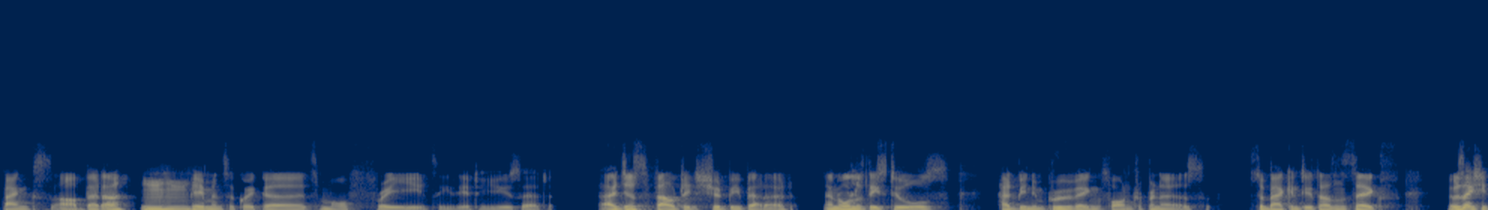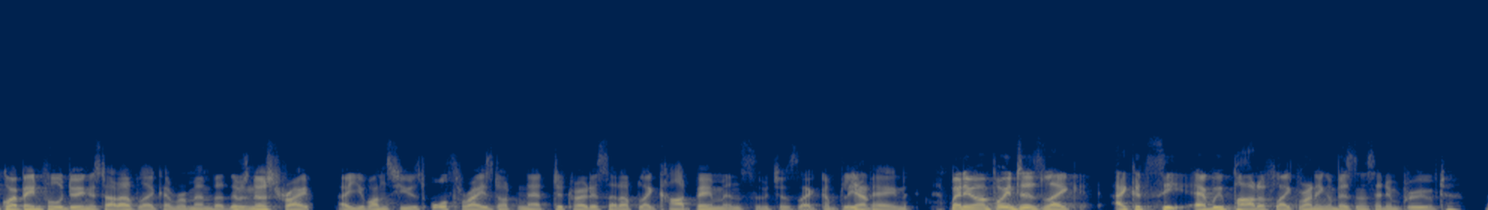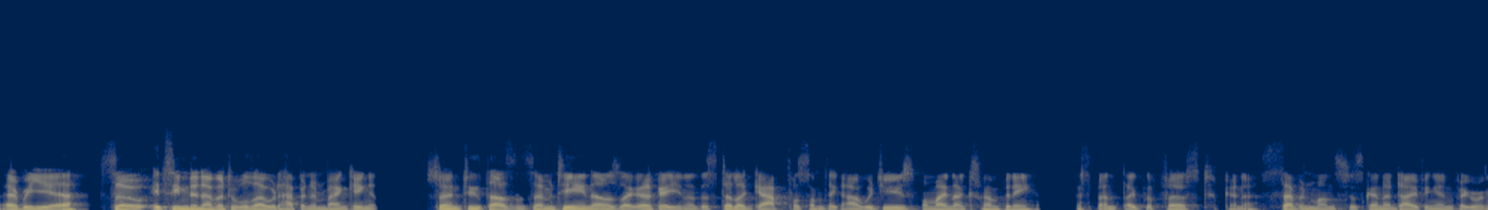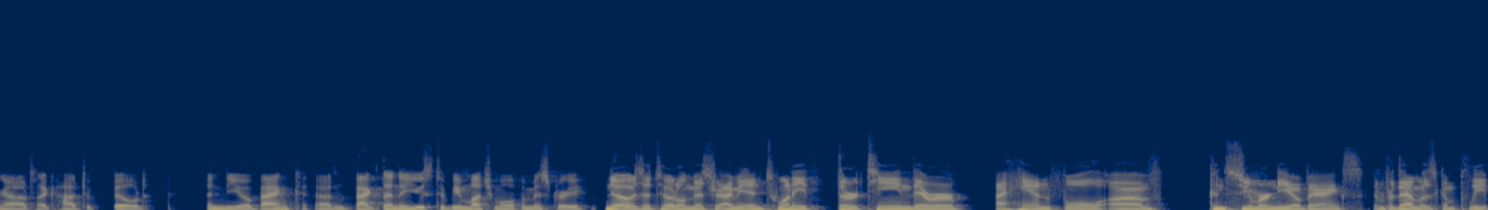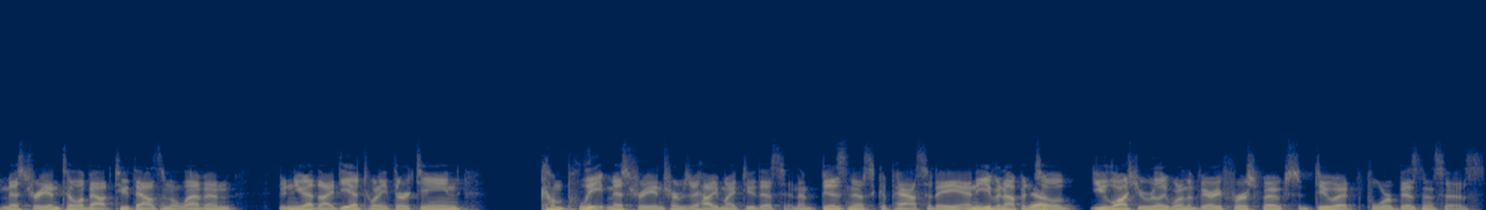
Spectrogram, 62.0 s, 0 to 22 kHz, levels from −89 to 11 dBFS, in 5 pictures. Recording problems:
muffled; slightly; fading above 4 kHz

